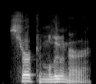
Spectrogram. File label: "circumlunar", American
